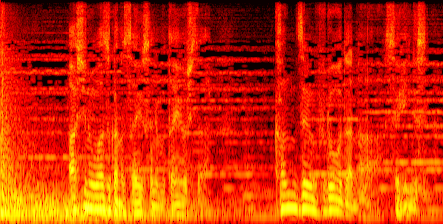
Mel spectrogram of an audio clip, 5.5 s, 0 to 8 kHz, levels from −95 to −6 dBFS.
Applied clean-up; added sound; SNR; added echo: none; none; none; none.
